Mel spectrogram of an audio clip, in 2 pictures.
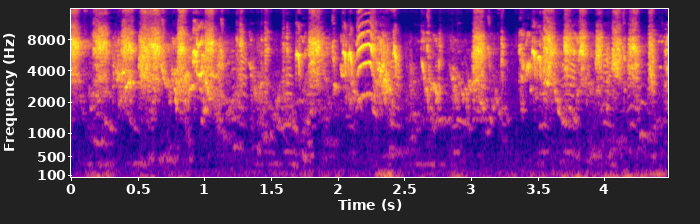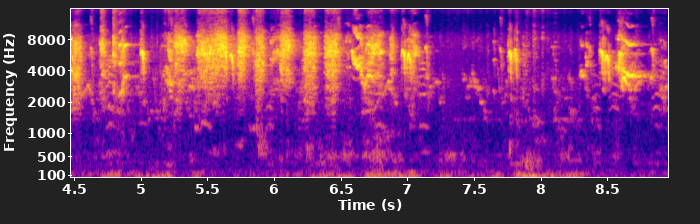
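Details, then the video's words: A chorus of playing finches keeps up nonstop high, buzzy chirping in dense runs, thinning to scattered tweets toward the end. "Cute Birds Chirping Sounds | Beautiful Finches Playing"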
